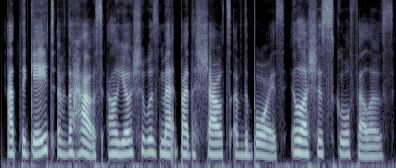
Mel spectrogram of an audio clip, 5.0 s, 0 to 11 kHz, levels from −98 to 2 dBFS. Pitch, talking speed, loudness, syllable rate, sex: 185 Hz, 205 wpm, -23 LUFS, 5.4 syllables/s, female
